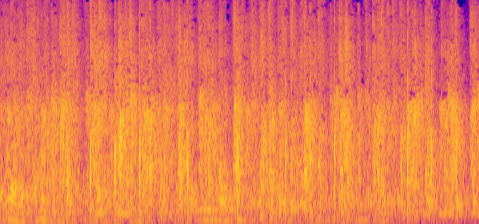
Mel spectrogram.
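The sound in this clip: Audience applause at a German-English church gathering, a dense, continuous patter of many hands clapping at a fairly even level throughout.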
